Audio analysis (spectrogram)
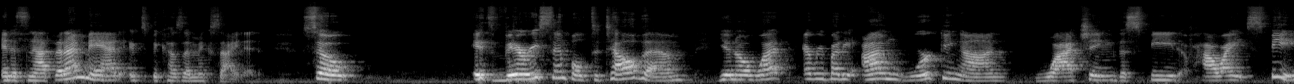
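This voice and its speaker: A woman with a fairly high voice talks at a fairly slow pace, her intonation lively and her loudness swinging widely. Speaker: leadership guest speaker. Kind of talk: casual interview chat. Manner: gets loud when excited.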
